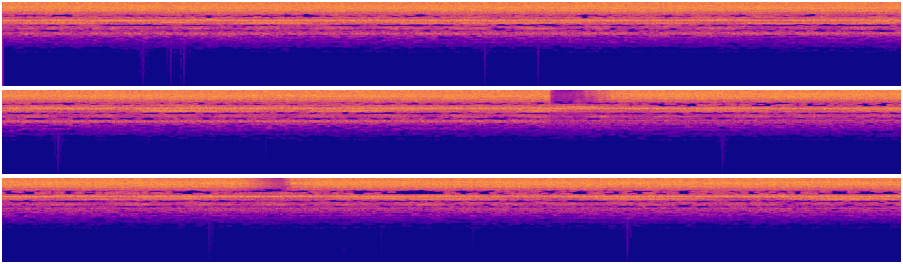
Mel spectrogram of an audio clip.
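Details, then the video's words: High, continuous cricket trilling from a rainforest, layered and even, interrupted by two brief dips in the otherwise unbroken chorus. "Rainforest Crickets"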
